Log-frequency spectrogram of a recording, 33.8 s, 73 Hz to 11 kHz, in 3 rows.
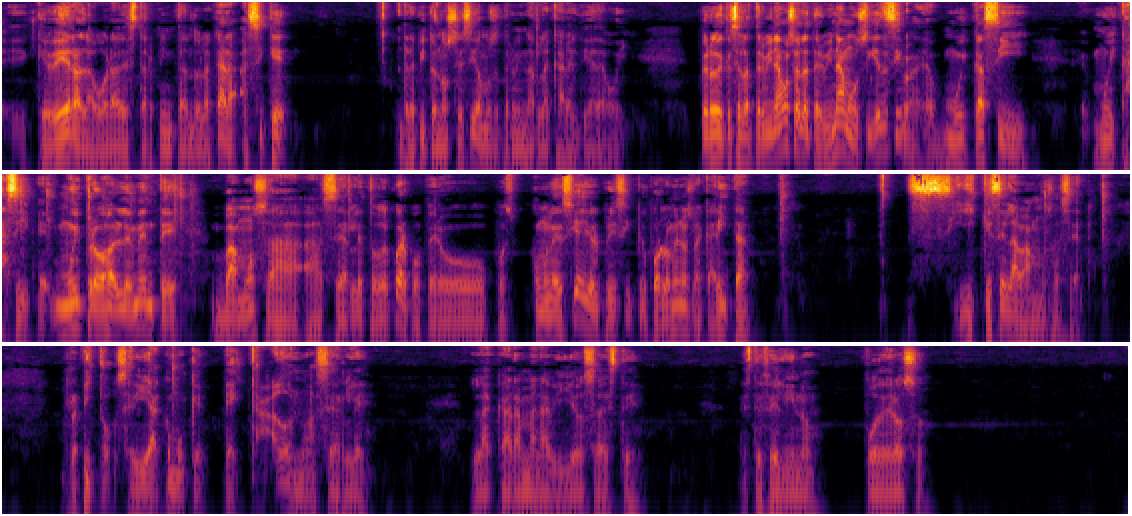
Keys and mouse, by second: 0.6 shift+middle click, 2.1-9.2 drag, 9.6 middle click, 11.3-12.4 middle drag, 12.7 ctrl+z, 14.0 ctrl+z, 14.7-19.0 drag, 19.3 middle click, 20.3-21.7 shift+middle drag, 22.2 shift+middle click, 22.8-24.4 shift+middle drag, 25.4 shift+middle click, 28.7-33.8 drag.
